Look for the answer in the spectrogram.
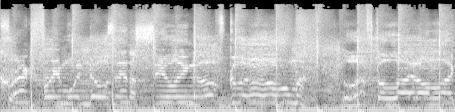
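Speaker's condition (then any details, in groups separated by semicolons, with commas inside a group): No condition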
